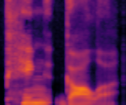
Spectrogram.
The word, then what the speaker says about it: Pingala: We say it like Pingala.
